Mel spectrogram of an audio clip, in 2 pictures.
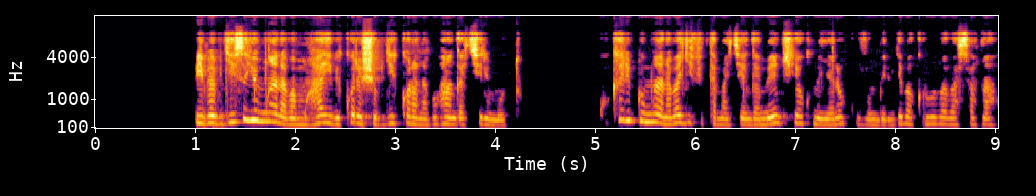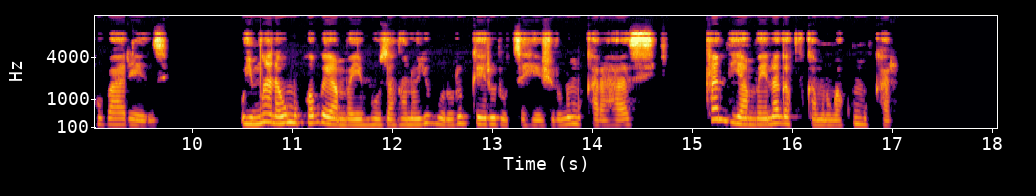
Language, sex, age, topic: Kinyarwanda, female, 25-35, education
